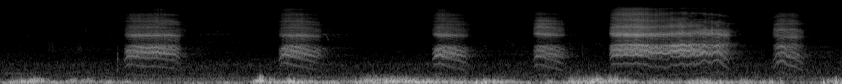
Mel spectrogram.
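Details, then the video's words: Crow feeding its young in 2022; a string of harsh, raspy caws of varying length, about six in eight seconds, one drawn out and noisier, over a low rumble of background noise. "Corneille / Crow Feeding the 2022 young"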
